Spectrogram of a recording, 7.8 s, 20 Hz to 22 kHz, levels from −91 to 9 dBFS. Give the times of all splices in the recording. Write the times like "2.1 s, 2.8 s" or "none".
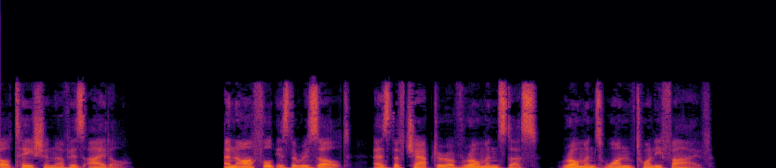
2.7 s, 4.0 s, 5.1 s, 6.3 s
